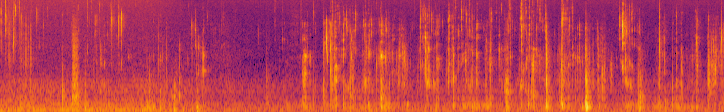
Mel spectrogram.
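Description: Close-miked chewing of spicy Korean chicken feet (dakbal): wet, sticky mouth sounds with many small irregular clicks, sparse for a moment near the middle, then busier from about four and a half seconds in.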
